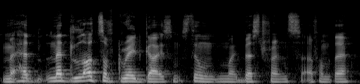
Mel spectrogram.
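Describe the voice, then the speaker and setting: A man's voice: mid-range voice, steady tone, unhurried. Chatty man in his thirties, panel guest. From Austria. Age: 30s. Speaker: dating coach, panel guest. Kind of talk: casual panel chat.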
